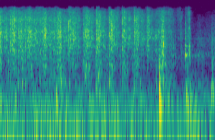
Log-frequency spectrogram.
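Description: Dry fish-fry batter mix being shaken in a closed plastic food container: a rapid, dense rattling and swishing of the powder and lid, with a couple of sharper knocks near the end.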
